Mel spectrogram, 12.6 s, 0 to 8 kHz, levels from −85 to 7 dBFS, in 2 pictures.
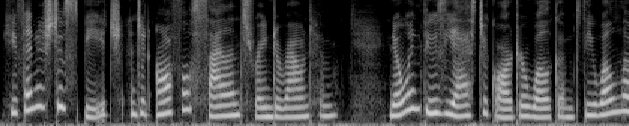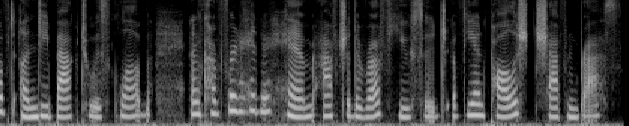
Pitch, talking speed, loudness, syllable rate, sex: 270 Hz, 160 wpm, -18 LUFS, 5.2 syllables/s, female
